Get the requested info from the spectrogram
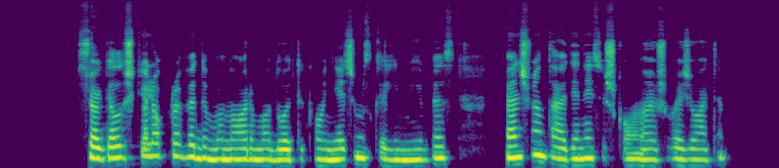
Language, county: Lithuanian, Utena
